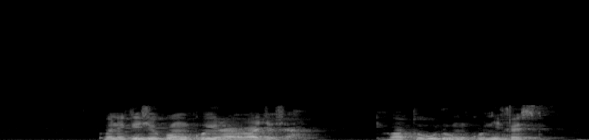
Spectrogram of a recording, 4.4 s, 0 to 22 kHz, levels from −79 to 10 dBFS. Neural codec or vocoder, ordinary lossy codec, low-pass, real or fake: none; none; 5.4 kHz; real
